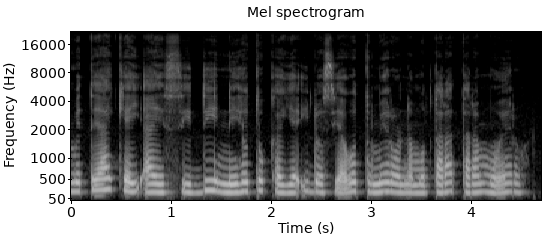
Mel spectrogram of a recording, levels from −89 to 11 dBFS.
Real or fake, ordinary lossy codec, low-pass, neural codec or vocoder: real; none; none; none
